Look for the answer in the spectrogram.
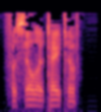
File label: "facilitative", english; adjectives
